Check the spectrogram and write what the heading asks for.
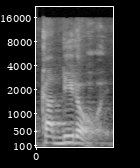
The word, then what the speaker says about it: Calliroe: In sardo l'acqua calda è detta tra gli altri Cadda, come le terme di Calliroe, pronunciato Cadiroe, situate nel Mar Morto.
